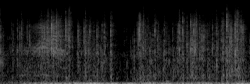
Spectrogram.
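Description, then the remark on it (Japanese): A large Ziploc plastic zipper bag holding a silicone item crinkles and rustles steadily for a couple of seconds, a dense, crisp, bright rattle with irregular bursts, fairly quiet and with no voices. “シリコンできたでできたこいつをジップロックの大きい袋にしまってあるんです。”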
